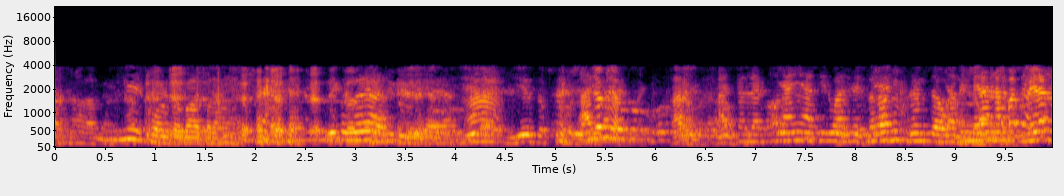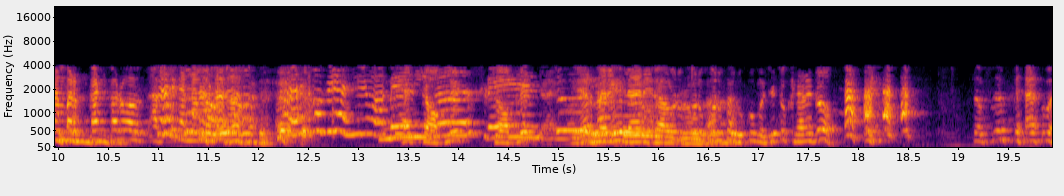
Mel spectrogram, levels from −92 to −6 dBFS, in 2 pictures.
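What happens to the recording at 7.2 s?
At 7.2 s the audio plays through intact, with no dropout, click, distortion or other fault.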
